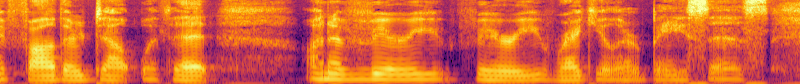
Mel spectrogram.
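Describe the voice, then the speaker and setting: In a normal speaking voice, a woman talks at a moderate pace. Her pitch is fairly low, and her intonation fairly even. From New York City. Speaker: property manager and graduate student. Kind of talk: casual interview conversation. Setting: studio.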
